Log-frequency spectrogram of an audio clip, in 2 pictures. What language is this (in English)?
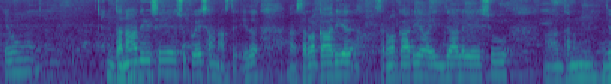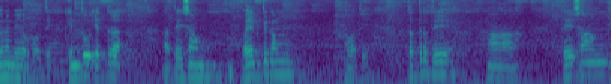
Sanskrit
